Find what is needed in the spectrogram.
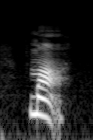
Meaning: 1. mother, mama 2. The landlady of a theater
- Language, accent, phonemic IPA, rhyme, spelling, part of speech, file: English, US, /mɑː/, -ɑː, ma, noun, En-us-ma.ogg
